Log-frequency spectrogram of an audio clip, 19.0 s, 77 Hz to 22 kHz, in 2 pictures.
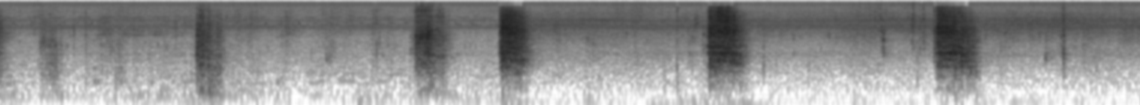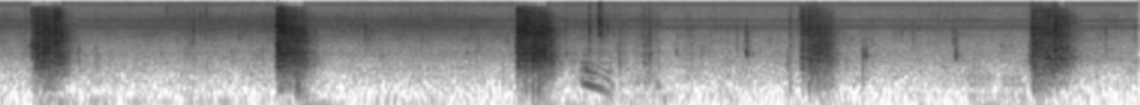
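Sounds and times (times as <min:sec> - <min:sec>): shovel scraping cement mix: 0:01.6 - 0:02.1, 0:09.8 - 0:10.2, 0:13.8 - 0:15.0, 0:16.2 - 0:16.6, 0:18.1 - 0:18.6.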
